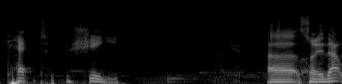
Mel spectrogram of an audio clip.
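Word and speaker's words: Cait Sith: uh uh kate sith i always thought that was correct correct pronunciation no apparently it's uh it's gaelic uh according to metapod who i trust uh and the correct pronunciation of that word is kept she my god uh so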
